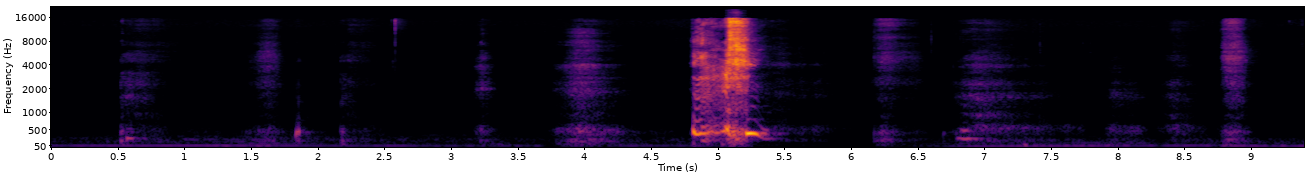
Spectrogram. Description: These sneezes came out so wet. I accidentally sprayed my arm and phone with mucus while recording this 😅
